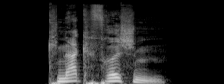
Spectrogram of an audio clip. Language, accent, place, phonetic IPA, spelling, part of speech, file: German, Germany, Berlin, [ˈknakˈfʁɪʃm̩], knackfrischem, adjective, De-knackfrischem.ogg
- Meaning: strong dative masculine/neuter singular of knackfrisch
